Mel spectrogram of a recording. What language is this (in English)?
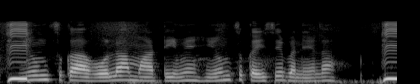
Bhojpuri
